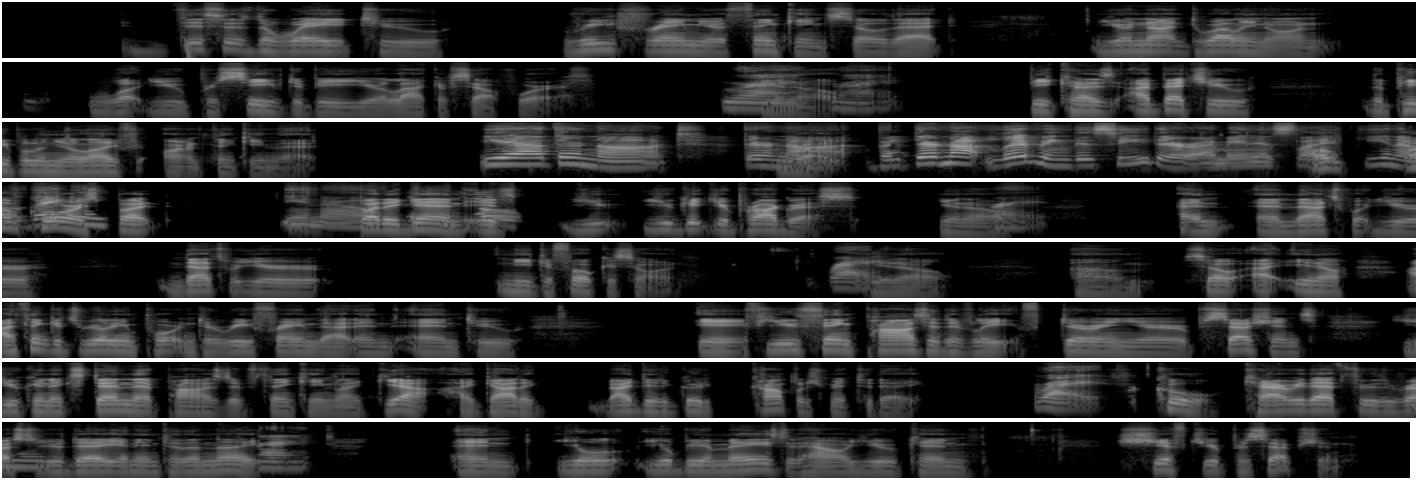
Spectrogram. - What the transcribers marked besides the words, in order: other background noise
- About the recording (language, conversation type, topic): English, advice, How can I rebuild my confidence after a setback?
